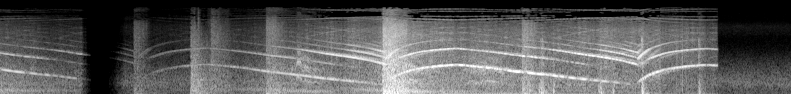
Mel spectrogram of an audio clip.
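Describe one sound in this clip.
Police sirens wail, rising and falling as patrol cars arrive.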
